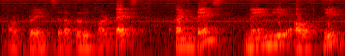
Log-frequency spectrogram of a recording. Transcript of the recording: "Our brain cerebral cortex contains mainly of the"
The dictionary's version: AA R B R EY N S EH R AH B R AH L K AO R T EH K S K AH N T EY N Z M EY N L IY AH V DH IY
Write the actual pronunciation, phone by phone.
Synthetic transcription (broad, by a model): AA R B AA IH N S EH R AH B R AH L K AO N T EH K S K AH N T EY N S M EY N L IY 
